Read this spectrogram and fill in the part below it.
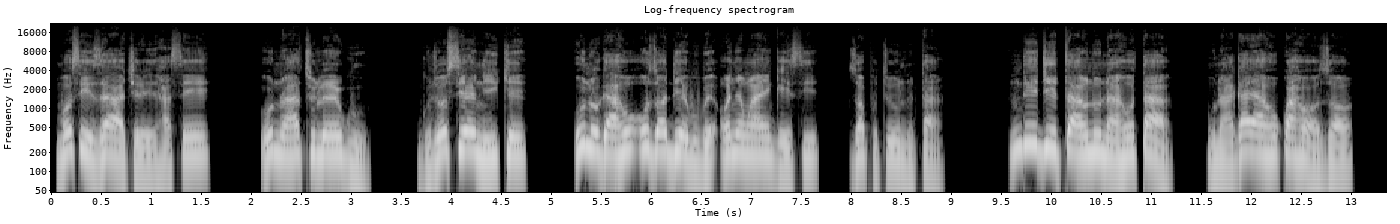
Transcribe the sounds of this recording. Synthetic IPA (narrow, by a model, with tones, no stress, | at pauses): mo˦si˨s̬a˦a˨t͡ʃi˨ɾɪ˨ɦa˨sɪ˦ | u˦nu˨a˦tu˦le˦ɡʷṵ˨ | ɡu˨do˦si˦e˦ni˨i˦ke˦ | u˦nu˨ɡa˨ɦʊ˦ʔʊ˦zɔ˦dɪ˦e˨ɡ͡bu˨be˨ʔo˦ɲe˦ŋʷa˨ɲɪ˦ɡe˨i˨si˦ | zɔ˦pʊ˨tu˦nu˨ta̰˦˨ | n̩˦dɪ˦i˦d͡ʒi˦p̚ta˦˨u˦nu˦na˨ɦʊ˦taː˦˨ | ṵ˨n˨a˨ɡa˦ja˦ɦʊ˦kʷa˦ɦʊ˦ɔ˨zɔː˦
